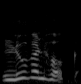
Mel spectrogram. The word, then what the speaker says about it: Leeuwenhoek: So if it is of German origin or Russian origin, or an origin that I know that like W's mean V's, like von Leeuwenhoek, like it's a W, but you would say Vaughn.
